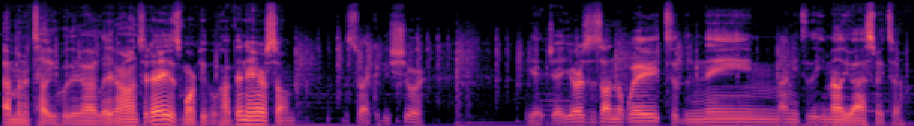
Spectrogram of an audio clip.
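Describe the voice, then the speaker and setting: Brisk and low, with a darkish tone, the man's voice comes through a headset mic as he chats about his trades during a live stream. This day trading streamer talks loosely to chat, curses occasionally, and has faint music playing in the background.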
